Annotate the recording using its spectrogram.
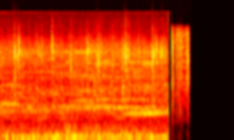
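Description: Low, continuous rumble of Space Shuttle Atlantis's solid rocket boosters and main engines heard from miles away, with people's voices over it. The sound cuts out abruptly near the end.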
